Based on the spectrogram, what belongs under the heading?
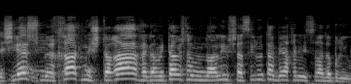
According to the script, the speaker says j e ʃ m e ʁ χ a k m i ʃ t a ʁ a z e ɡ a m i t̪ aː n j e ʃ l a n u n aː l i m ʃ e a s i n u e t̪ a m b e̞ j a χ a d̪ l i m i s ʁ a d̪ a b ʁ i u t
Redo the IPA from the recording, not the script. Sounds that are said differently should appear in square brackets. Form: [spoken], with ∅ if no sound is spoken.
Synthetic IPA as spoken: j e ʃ m e ʁ χ a k m i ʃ t a ʁ a [v] e ɡ a m i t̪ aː [m] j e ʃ l a n u n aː l i m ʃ e a s i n u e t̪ a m b e̞ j a χ a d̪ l i m i s ʁ a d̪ a b ʁ i u t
